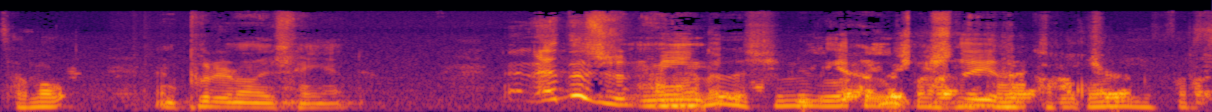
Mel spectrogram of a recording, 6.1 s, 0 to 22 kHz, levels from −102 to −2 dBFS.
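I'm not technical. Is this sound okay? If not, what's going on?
No. There are two problems with this speech.

The first is echo leak. The far end was likely playing the call through a loudspeaker, and its echo canceller let some of that sound slip back down the line. You hear a delayed copy of the speech: faintly at 0.57 to 0.66 seconds, about 129 milliseconds late, then about 74 milliseconds late at 4.48 to 4.78 and 5.06 to 5.68, where it's nearly as loud as the original, and more quietly from 5.96 seconds to the end.

The second is speech suppressed in double talk. When both people spoke at once, the echo canceller likely couldn't tell the talker apart from the loudspeaker echo and turned everything down. Between 3.42 and 4.86 seconds, roughly a second of speech dips sharply or drops out in pieces, and it happens again more briefly around 5.15 to 5.45 seconds.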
